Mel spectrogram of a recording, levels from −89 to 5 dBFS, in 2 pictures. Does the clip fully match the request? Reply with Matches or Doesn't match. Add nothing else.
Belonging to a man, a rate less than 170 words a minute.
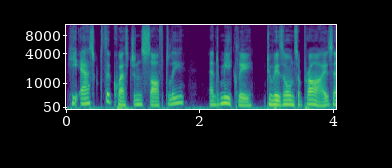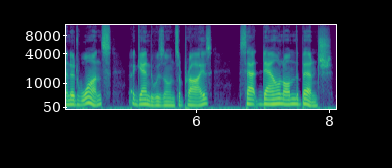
Doesn't match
